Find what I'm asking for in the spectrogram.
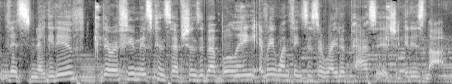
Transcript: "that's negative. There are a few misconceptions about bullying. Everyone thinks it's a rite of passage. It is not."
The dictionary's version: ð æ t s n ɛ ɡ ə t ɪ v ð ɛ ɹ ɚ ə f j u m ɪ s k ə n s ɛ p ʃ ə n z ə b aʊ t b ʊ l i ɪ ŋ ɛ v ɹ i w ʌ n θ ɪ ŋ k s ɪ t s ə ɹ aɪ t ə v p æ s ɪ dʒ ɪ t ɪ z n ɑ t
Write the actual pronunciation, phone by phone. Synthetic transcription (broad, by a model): ð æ t s n ɛ ɡ ə t ɪ v ð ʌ ɹ f j u m ɪ s k ə n s ɛ p ʃ ə n z ə b aʊ t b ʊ l ɪ ŋ ɛ v ɹ i w ʌ n θ ɪ ŋ k s ɪ t s ə ɹ aɪ t ə v p æ s ɪ dʒ ɪ t ɪ z n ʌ t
